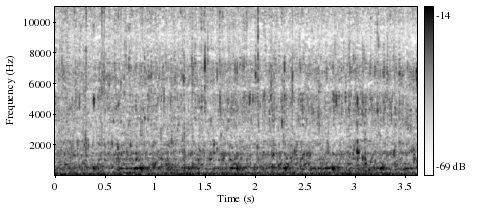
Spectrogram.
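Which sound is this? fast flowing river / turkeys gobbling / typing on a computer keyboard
fast flowing river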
